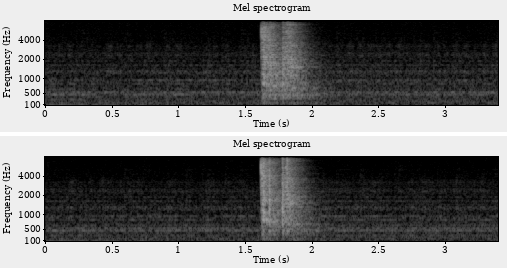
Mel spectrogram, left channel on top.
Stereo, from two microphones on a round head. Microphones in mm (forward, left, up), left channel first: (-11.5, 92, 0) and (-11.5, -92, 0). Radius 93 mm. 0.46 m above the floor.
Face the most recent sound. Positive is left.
turn(degrees=-40)  # may be behind; listen again after turning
